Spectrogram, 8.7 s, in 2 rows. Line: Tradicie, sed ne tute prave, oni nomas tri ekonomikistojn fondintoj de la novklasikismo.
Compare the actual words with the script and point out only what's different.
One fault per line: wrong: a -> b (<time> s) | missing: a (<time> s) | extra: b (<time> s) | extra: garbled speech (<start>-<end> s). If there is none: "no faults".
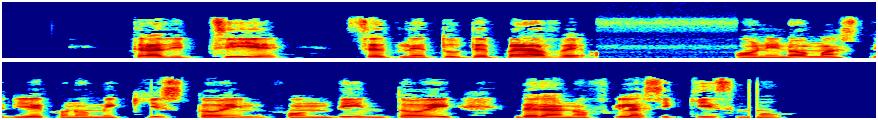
no faults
